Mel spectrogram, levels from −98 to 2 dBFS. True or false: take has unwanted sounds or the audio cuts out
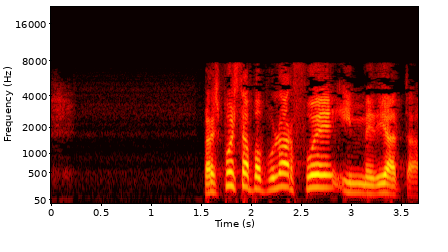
false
